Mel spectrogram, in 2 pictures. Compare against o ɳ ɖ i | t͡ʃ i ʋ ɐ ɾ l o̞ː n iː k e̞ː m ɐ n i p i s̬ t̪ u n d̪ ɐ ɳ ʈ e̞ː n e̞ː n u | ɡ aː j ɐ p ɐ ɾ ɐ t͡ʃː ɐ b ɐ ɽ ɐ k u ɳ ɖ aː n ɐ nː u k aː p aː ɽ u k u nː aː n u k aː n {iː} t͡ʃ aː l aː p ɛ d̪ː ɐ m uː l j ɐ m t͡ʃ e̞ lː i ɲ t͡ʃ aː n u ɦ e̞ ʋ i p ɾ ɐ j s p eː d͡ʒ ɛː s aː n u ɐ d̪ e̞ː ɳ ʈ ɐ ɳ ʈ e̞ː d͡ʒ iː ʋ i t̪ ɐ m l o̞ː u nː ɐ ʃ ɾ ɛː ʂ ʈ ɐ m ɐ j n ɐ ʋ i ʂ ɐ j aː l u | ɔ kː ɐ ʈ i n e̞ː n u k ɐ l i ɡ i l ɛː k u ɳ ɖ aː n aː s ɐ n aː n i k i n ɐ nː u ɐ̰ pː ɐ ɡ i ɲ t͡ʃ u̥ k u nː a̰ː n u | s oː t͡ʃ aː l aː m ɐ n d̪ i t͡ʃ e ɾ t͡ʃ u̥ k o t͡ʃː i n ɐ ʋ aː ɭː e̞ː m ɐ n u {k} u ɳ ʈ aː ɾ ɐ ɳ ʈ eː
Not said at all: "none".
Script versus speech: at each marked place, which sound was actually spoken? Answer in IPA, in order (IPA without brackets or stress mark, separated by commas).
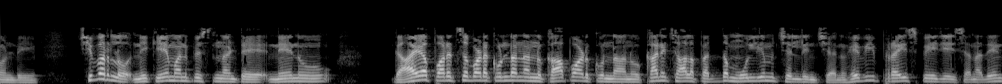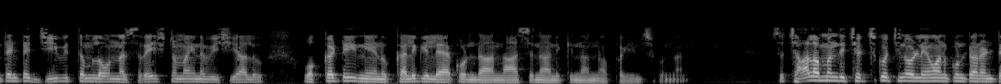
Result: iː, k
